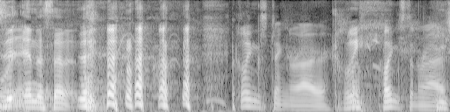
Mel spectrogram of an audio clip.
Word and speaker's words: Klingstingrier: Klingstingrier. He Klingstingrier. says that the second G is actually silent.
